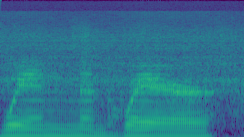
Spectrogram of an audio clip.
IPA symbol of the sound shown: w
